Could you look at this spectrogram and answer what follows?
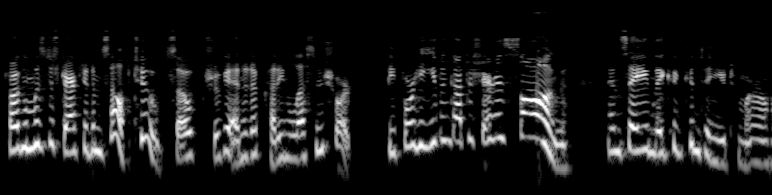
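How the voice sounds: At a fairly quick pace, a woman speaks high and with big pitch swings, her tone bright and sharp, the sound dry and close with no echo.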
